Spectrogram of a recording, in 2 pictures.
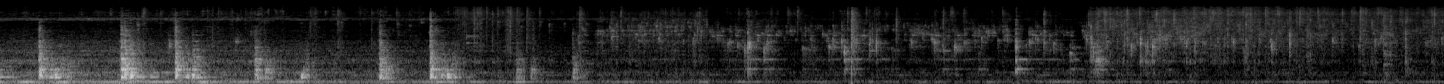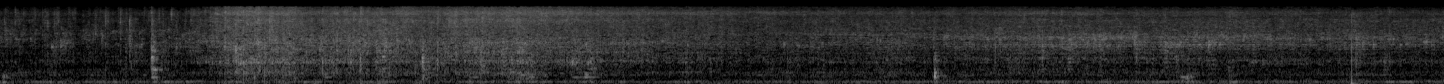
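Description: A string of sharp knocks in the first few seconds, then chopped meat frying in hot oil in a wok: the sizzle starts about 11 seconds in, grows louder about 17 seconds in, and goes on while a metal spatula stirs it.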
